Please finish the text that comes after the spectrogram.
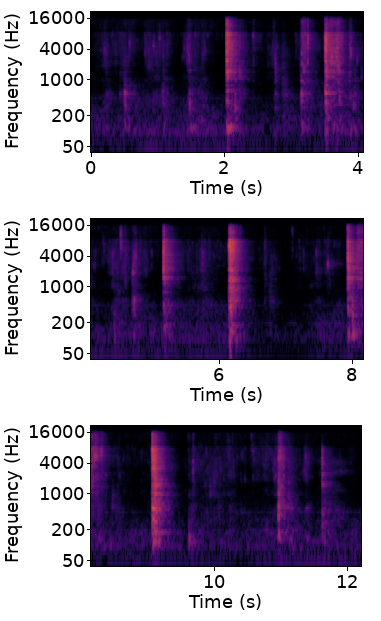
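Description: Bamboo shoots tipped into a pot and stirred, producing repeated wet clattering scrapes and splashy bursts in an irregular rhythm, close and fairly quiet, with no talking.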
